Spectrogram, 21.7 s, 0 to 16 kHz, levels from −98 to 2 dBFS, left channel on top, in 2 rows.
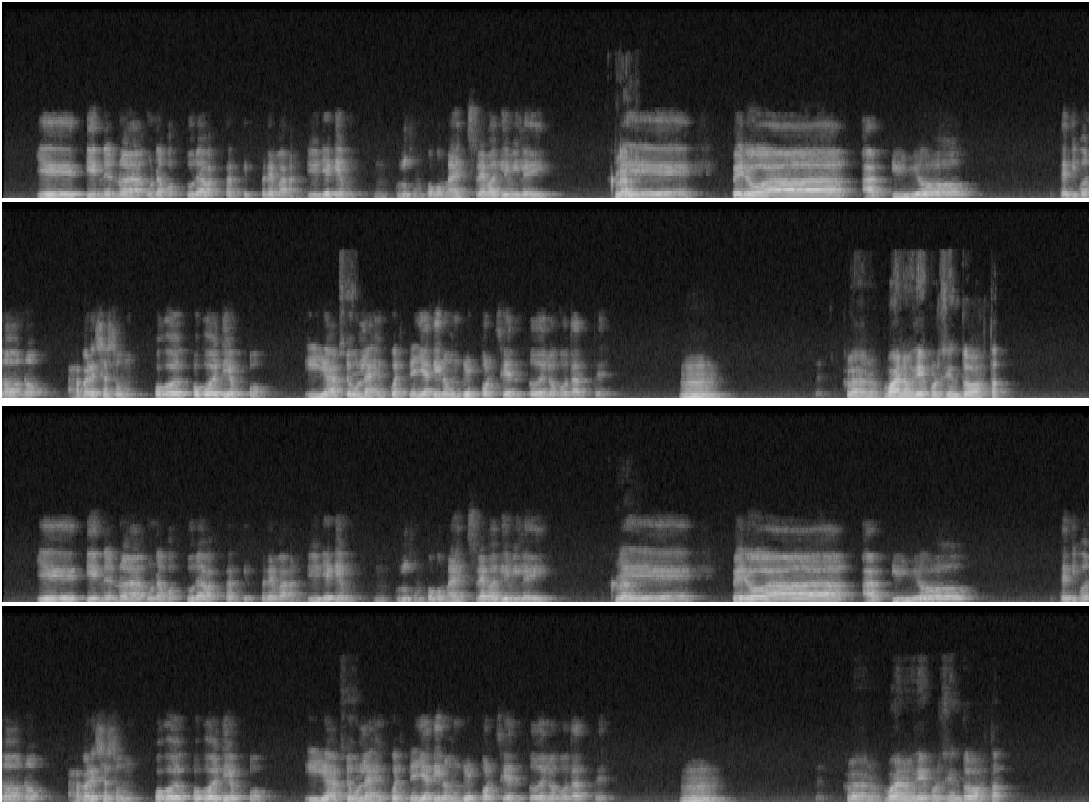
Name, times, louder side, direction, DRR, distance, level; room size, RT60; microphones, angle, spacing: voice 1, 0.3-2.3 2.6-5.4 6.2-6.9 7.3-9.7 10.6-11.2 11.5-13.4 13.9-16.9, left 1 dB, 15° left, 0.7 m, -29 dB
voice 2, 17.6-18.1 19.3-20.8, left 4 dB, 75° left, 0.4 m, -27 dB
3.8 x 3.3 x 2.4 m
head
